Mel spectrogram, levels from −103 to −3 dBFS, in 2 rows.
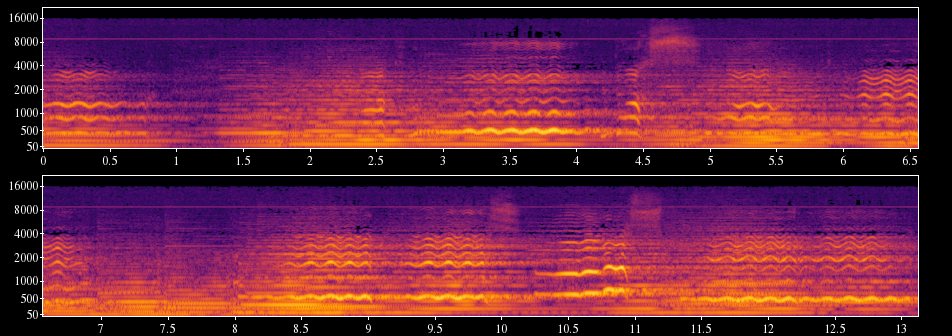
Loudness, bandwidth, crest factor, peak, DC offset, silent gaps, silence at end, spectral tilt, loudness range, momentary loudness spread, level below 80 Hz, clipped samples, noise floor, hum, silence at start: -22 LUFS; 14.5 kHz; 16 dB; -6 dBFS; under 0.1%; none; 0 s; -5.5 dB/octave; 8 LU; 14 LU; -44 dBFS; under 0.1%; -46 dBFS; none; 0 s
